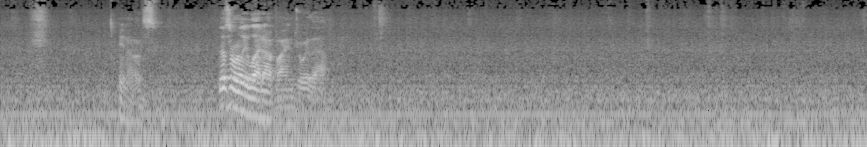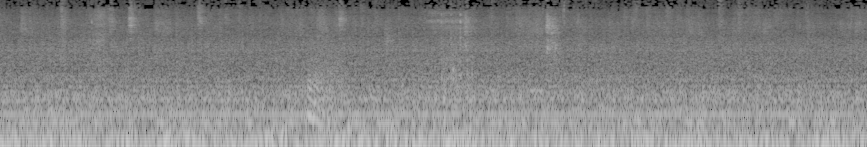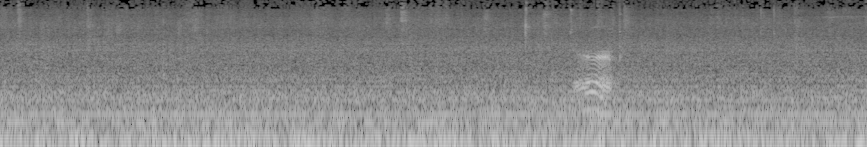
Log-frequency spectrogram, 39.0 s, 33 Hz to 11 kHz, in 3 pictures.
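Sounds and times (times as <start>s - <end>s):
low mechanical rumble: 0.0s - 39.0s.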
